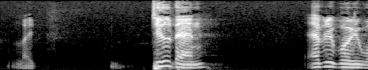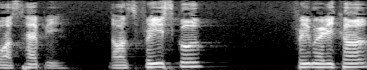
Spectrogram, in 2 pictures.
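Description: Talking at a fairly slow pace, a man with a Nepali accent uses a fairly high pitch and ordinary pitch variation. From Bhutan, Nepali community. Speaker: church deacon giving testimony. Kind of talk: testimony. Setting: church. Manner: halting, non-native phrasing.

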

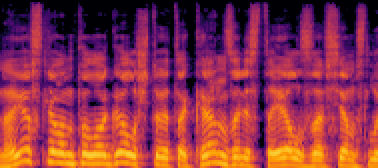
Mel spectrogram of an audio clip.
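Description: The recording has an unforced reading voice.

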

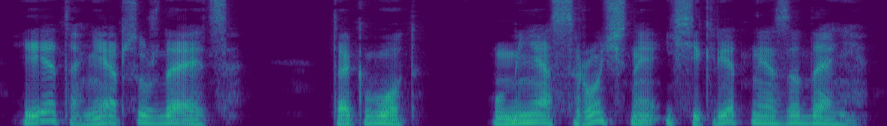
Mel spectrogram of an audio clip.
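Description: A quiet background behind an unforced reading voice

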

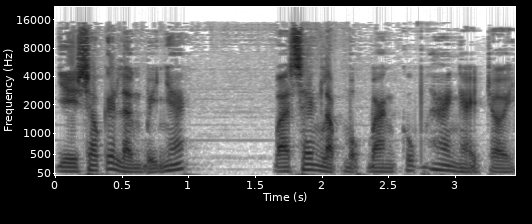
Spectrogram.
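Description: The intonation is lively as someone reads in a natural reading voice.

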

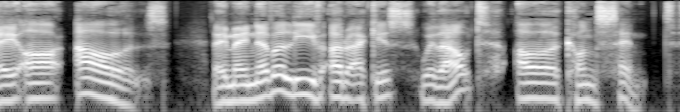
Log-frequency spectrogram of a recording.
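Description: Dry and close with no echo, a man's medium-pitched voice moves at a fairly slow pace with very even loudness. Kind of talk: audiobook full-cast drama. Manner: proud, formal, unhurried.

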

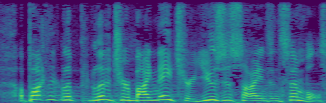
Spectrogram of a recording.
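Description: Lively intonation runs through this man's speech. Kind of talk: sermon. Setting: church stage with congregation. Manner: fast.

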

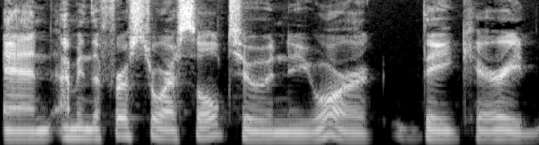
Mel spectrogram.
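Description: On a very clean recording with a silent background, a man with an American accent speaks at a fairly slow pace. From Houston, Texas. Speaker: noise musician and fashion designer. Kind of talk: casual interview. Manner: halting.

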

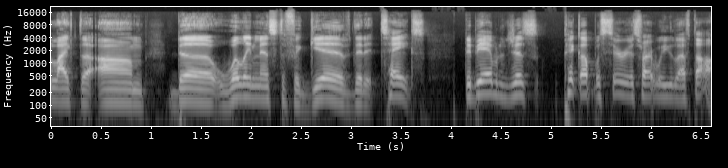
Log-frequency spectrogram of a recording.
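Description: A man's animated tone with very wide pitch swings, on a very clean recording with a silent background. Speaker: podcast co-host, comedian. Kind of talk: casual chat. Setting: studio.

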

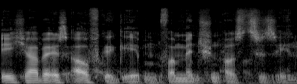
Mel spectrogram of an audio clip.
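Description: In a put-on character voice, a man speaks with vocal fry at an extremely low pitch, a fairly bright tone, ordinary pitch variation, and a moderate pace.

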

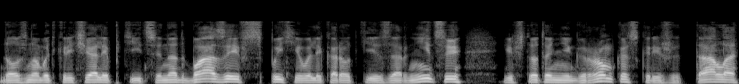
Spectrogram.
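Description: Someone reads aloud in a natural voice. The pitch moves in an ordinary way.

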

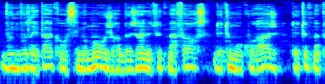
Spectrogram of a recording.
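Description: The intonation stays fairly even during reading aloud in a natural voice.

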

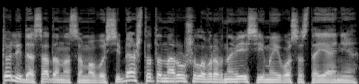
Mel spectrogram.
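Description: Natural voice for reading aloud

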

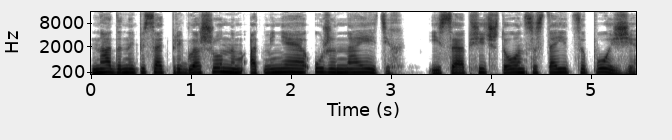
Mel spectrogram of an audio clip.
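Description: Over a quiet background, the text is read aloud in a natural voice.

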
